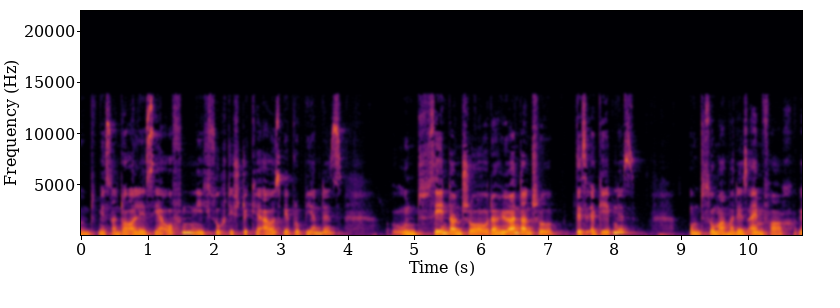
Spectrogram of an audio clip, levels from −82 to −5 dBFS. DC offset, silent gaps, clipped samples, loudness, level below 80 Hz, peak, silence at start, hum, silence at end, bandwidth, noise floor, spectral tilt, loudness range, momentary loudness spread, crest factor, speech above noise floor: under 0.1%; none; under 0.1%; -22 LUFS; -54 dBFS; -4 dBFS; 0 s; none; 0 s; 14 kHz; -44 dBFS; -5 dB/octave; 5 LU; 10 LU; 18 dB; 23 dB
